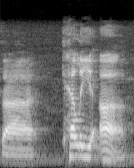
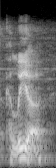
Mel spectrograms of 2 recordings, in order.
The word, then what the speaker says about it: Kelia: I'm your host, and I'm here with Kelia, not to be pronounced as Kalia, also known as BLM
